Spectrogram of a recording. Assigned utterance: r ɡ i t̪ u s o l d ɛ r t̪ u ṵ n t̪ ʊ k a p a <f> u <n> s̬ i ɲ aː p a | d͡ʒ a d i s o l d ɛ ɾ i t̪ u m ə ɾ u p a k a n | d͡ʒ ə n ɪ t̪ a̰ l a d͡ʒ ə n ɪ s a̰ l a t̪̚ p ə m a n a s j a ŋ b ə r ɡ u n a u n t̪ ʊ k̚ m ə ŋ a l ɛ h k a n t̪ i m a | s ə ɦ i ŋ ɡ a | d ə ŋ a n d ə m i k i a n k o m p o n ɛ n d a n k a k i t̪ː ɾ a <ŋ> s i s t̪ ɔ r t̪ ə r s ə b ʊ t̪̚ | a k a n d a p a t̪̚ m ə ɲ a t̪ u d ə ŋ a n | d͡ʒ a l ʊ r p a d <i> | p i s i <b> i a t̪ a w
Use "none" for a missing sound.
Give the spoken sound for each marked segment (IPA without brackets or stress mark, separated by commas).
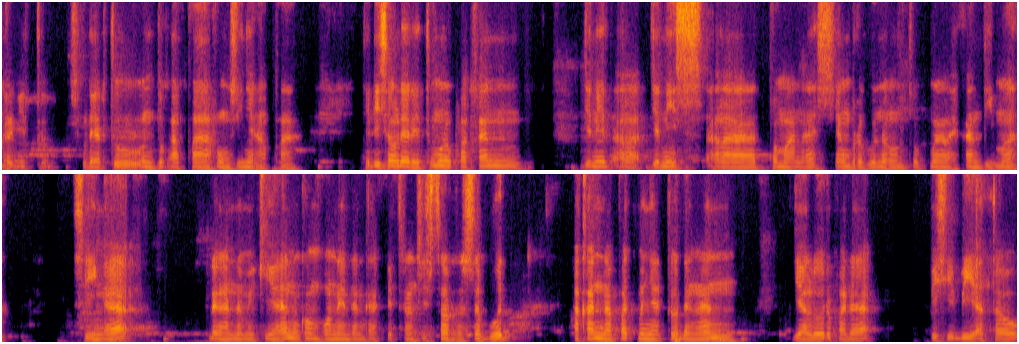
f, ŋ, n, a, b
